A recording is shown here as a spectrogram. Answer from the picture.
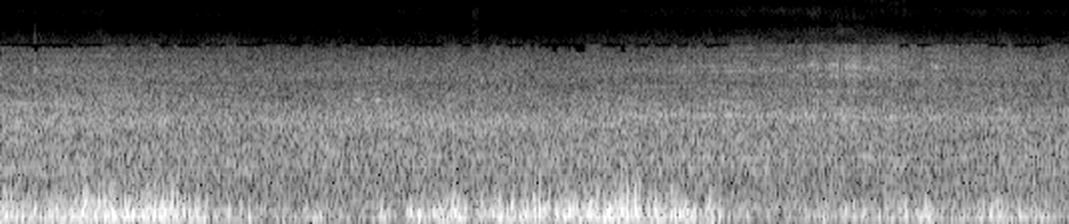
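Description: Wind buffeting an outdoor microphone: an uneven low rumble that swells and fades in gusts, over a faint steady hiss.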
